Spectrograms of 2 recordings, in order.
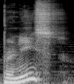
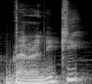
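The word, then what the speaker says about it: Berenice: the bottom are cineway or um bernice or if you want to pronounce it berenicki uh probably more correct for the record cleopatra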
